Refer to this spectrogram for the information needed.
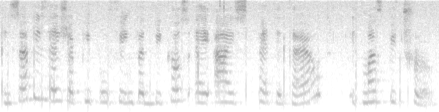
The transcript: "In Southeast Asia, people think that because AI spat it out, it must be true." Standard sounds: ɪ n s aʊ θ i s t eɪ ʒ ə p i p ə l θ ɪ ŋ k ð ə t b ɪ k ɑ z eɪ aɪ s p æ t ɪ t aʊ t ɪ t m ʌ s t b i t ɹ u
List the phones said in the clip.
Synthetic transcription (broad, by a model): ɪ n s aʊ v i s eɪ ʒ ə p i p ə l θ ɪ ŋ k ð ə t b ɪ k ɑ z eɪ aɪ s p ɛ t ɪ t aʊ t ɪ t m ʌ s t b i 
